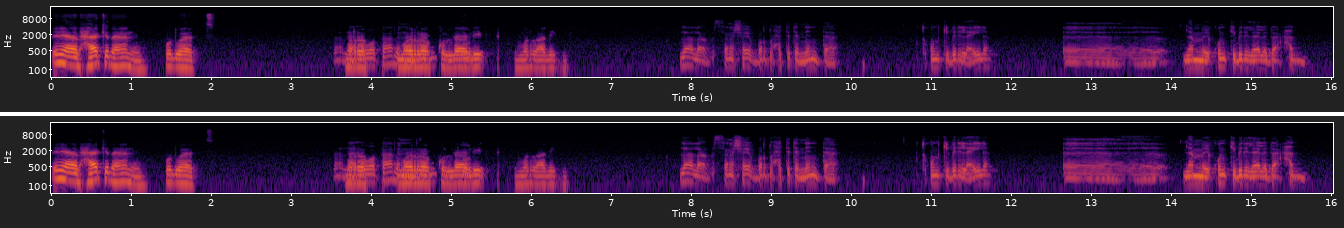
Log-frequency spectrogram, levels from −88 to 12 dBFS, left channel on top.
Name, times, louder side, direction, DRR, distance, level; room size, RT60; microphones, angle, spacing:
voice 1, 0.0-1.2 1.4-1.8 3.7-3.9 4.3-5.4 5.8-6.3, left 1 dB, 55° left, 3.7 m, -27 dB
voice 2, 3.5-5.3 7.9-9.9 11.0-11.8 12.6-15.7, right 1 dB, 35° right, 1.3 m, -35 dB
head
